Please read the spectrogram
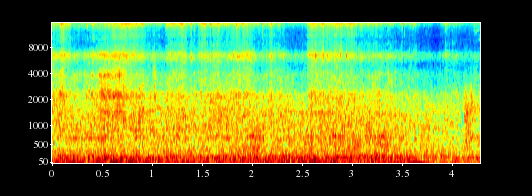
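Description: Faint, steady background noise: a low rumble under an even hiss, with no distinct event standing out.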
